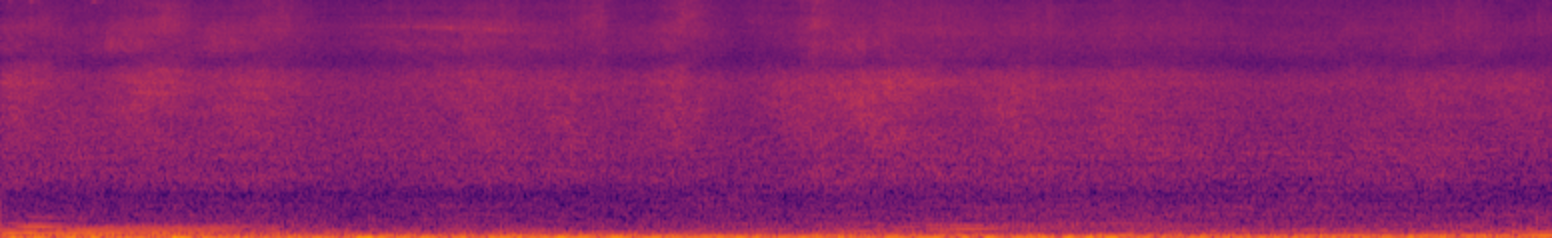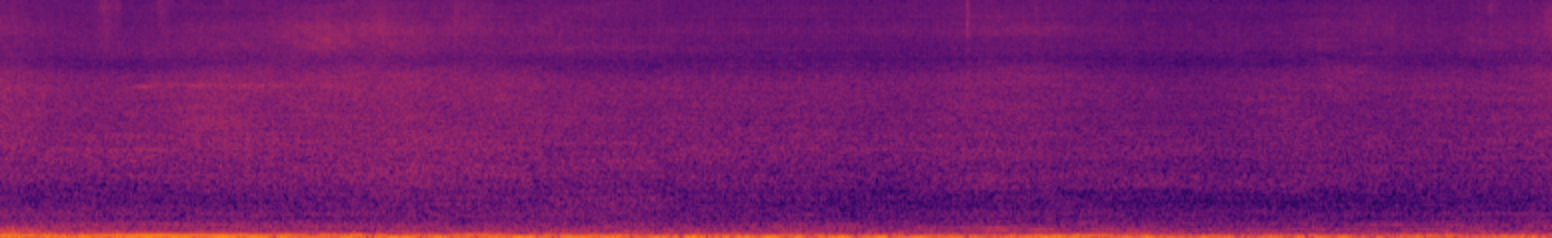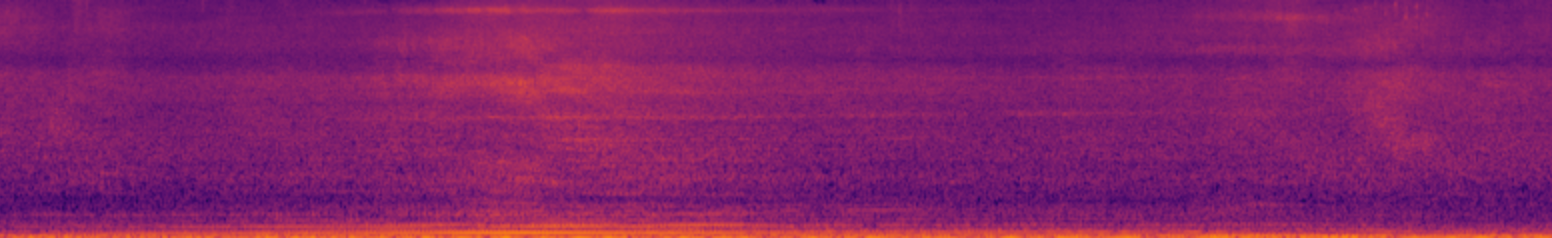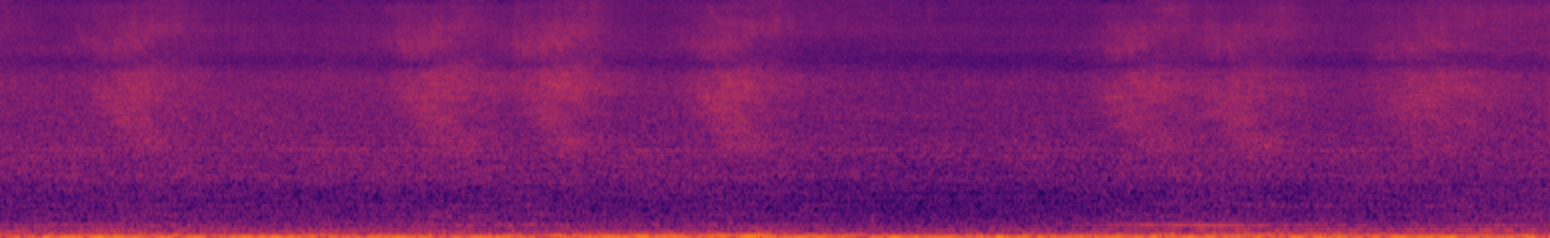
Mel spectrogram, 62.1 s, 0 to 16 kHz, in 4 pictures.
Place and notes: cologne, autobahnabfahrt - innere kanalstrasse, im verkehr
abfahrt von der a 57 in die kölner ampelzone - stehverkehr nachmittags - parallel ausfahrende fahrzeuge
soundmap nrw: social ambiences/ listen to the people - in & outdoor nearfield recordings
autobahnabfahrt a57 - innere kanalstrasse, 27 August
